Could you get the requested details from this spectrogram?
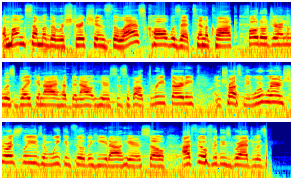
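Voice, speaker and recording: A woman's high voice at a very fast pace with hardly any pauses, ordinary pitch variation, and noticeable background noise. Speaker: TV news reporter. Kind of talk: TV news reporter stand-up and package narration.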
